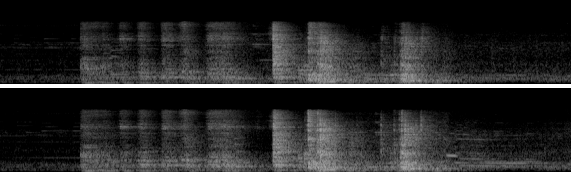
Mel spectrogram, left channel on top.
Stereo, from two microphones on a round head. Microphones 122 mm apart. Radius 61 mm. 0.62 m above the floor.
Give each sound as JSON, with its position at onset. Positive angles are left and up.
{"t": 0.8, "sound": "chopping", "side_deg": 60, "distance_m": 1.7}
{"t": 3.0, "sound": "a rattle", "side_deg": -65, "distance_m": 0.9}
